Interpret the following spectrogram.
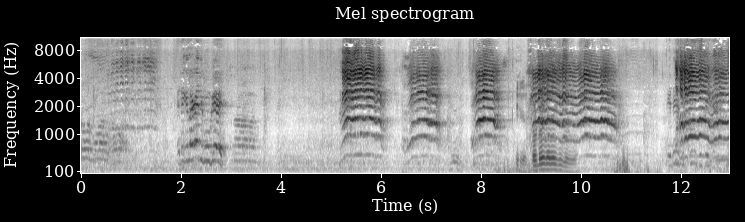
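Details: Goats on a desert farm in Qatar give loud, harsh, wavering bleats, each about a second long, coming in a cluster in the second half, mixed with people talking nearby.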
